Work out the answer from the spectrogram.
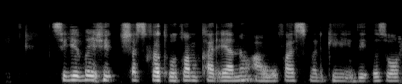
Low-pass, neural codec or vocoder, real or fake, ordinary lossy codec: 7.2 kHz; codec, 24 kHz, 0.9 kbps, WavTokenizer, medium music audio release; fake; none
